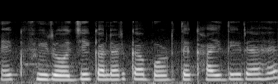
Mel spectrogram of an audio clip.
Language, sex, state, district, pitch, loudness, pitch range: Hindi, female, Uttar Pradesh, Lucknow, 230 Hz, -13 LUFS, 220-240 Hz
